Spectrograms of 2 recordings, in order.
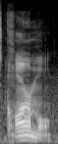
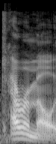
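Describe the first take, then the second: First: Caramel in two syllables, CAR-mul; Jersey caramel. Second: Caramel in three syllables, CARE-a-mel; rejected pronunciation. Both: Shown as a demonstration. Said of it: "it's not caramel".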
